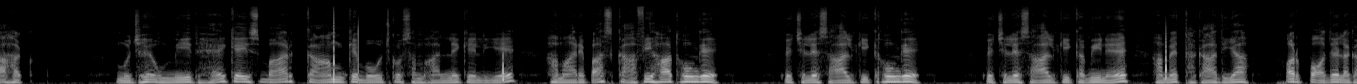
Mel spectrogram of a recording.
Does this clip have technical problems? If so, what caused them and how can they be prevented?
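Yes. Loud pops at 3.34–3.60 s (two in quick succession), 5.03–5.05 s and 11.66–11.68 s sit about 25 dB above the speech, likely voltage steps from a plug, switch or static. Each shows as a tall spike on the waveform and a thin vertical broadband stripe on the spectrogram. Securing connectors, avoiding switching during recording, and grounding against static would prevent them.

A stream segment repeated from 8.78 to 10.80 s: the player queued the same 2-second chunk twice, with a small blip at the jump back. On a spectrogram, the same pattern appears twice in a row. Tracking segment sequence numbers in the player and discarding duplicates would prevent this.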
